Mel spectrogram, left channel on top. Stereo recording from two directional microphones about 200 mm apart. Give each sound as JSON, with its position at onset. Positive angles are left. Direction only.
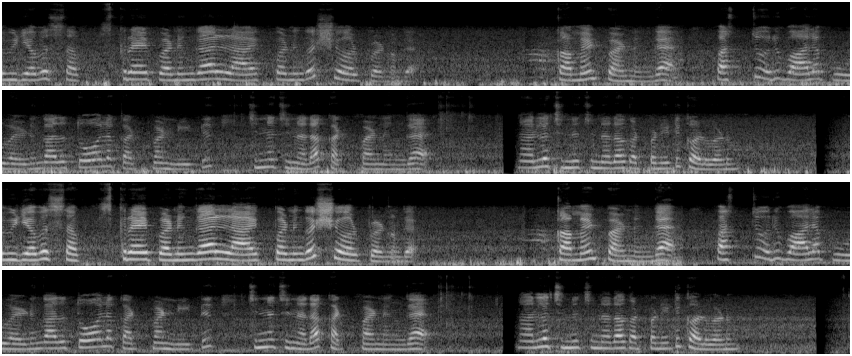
{"t": 0.1, "sound": "a child's voice", "side_deg": -30}
{"t": 5.5, "sound": "a child's voice", "side_deg": -20}
{"t": 7.1, "sound": "a child's voice", "side_deg": -5}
